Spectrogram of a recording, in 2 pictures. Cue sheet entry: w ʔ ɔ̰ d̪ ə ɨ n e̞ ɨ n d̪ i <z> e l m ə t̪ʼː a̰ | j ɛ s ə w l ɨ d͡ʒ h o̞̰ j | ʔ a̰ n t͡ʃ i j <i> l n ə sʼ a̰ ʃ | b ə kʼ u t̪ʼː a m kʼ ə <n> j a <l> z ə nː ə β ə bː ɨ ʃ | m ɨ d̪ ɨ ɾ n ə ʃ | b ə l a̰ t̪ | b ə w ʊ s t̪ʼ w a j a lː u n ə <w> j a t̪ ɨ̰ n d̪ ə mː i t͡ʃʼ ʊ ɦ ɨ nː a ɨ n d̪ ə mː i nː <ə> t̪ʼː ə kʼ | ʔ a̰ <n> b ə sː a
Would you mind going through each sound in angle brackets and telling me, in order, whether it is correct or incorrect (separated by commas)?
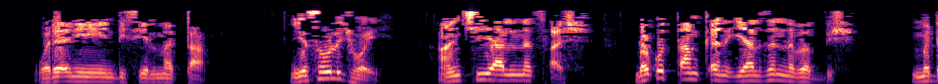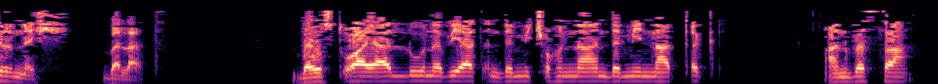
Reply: incorrect, incorrect, correct, correct, incorrect, incorrect, correct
